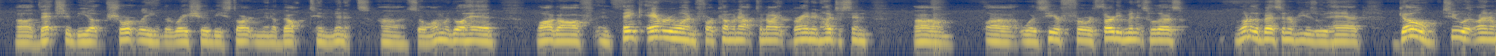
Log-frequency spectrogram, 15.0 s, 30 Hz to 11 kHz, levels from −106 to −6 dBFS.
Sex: male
